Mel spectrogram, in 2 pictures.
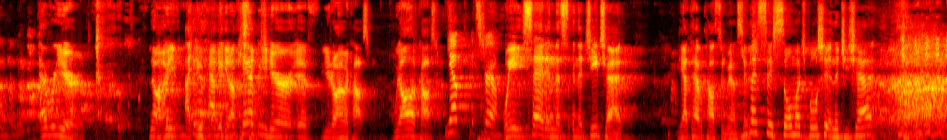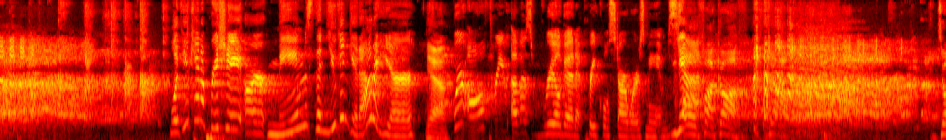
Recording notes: GeeklyCon 2017 Liveshow. This episode was recorded live in front of an audience at GeeklyCon 2017!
